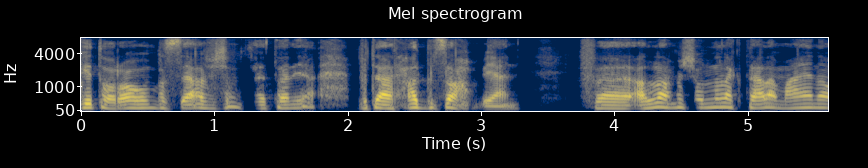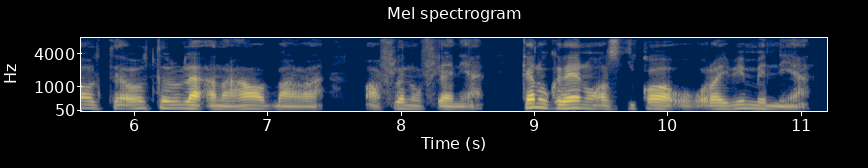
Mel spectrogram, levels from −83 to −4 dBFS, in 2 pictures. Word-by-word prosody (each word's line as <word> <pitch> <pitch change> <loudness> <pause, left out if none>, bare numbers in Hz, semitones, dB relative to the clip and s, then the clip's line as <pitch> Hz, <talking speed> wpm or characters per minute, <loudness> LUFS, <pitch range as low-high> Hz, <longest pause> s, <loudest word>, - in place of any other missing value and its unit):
جيت 155 -1 +3
وراهم، 145 +4 +3
بس 145 -3 +1
قاعد 150 - +4
فى 135 - -10
شمسية 155 -4 -6
تانية، 140 +2 -3 0.3
بتاعة - - +7
حد - - +2
صاحبي - - +2
يعني، 60 - -1 0.4
ف - - -10
الله 135 +6 +4
مش 165 0 -5
قُلنا 165 +2 -3
لك 175 -2 +1
تعالَ 150 0 +3
معانا 150 +2 0
قُلت 135 -1 -9
قُلت 140 +1 -4
له 140 -1 -3
لأ 130 -3 +3
أنا 115 - -4
هاقعد 120 +1 -1
مع 105 -2 -6 0.3
مع - - -5
فلان 130 -1 -6
وفلان 110 -1 -5
يعني، 100 - -12 0.3
كانوا 165 -1 +3
جيران 140 +1 +3
وأصدقاء 125 0 -2
وقريبين 120 +6 -5
مني 120 -5 -8
يعني. - - -10
135 Hz, 190 wpm, -24 LUFS, 120-150 Hz, 0.4 s, بتاعة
